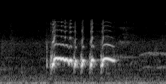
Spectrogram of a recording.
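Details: Single cooing phrase from a local female zebra dove calling the male, a rapid run of four or five pulsed hoots flowing into a drawn-out final note.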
